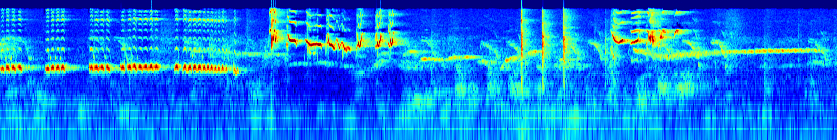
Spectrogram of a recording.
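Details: White-rumped shama singing with tail flicks, a fighting song that excites young shamas: a rapid run of repeated clear notes, then loud high twittering phrases, clicks and a long drawn-out whistle.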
